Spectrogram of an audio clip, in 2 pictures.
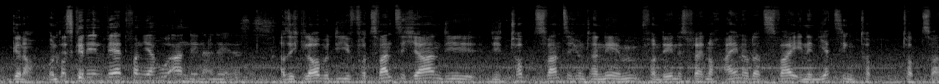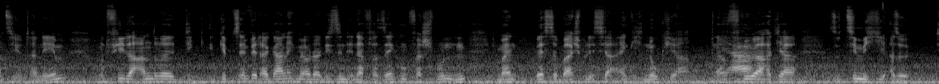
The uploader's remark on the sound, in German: Auf dem Weg zum Fondskongress haben wir eine Folge für euch im Auto aufgenommen. Die ungewohnte Tonqualität bitte wir zu verzeihen.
